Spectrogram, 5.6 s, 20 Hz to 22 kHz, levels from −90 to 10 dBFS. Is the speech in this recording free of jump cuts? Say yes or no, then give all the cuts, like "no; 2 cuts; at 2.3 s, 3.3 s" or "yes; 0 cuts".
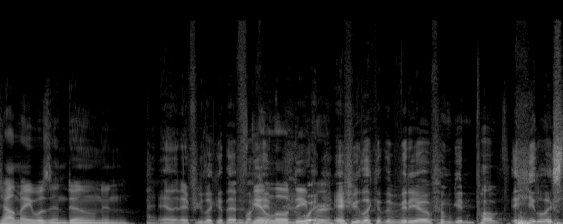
no; 1 cut; at 1.5 s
